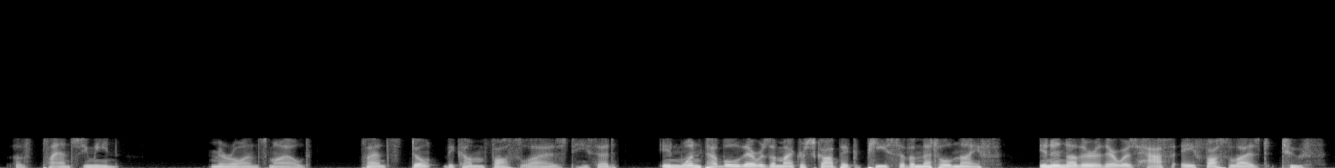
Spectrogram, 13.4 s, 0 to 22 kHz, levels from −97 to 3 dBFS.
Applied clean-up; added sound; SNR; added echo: none; none; none; none.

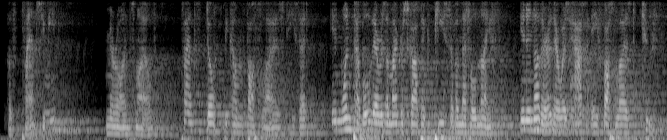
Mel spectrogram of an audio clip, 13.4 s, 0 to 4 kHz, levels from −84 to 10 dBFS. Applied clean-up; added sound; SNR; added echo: none; none; none; reverberation time 2.5 s.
